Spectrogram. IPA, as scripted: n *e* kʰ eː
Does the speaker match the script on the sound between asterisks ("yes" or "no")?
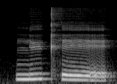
no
